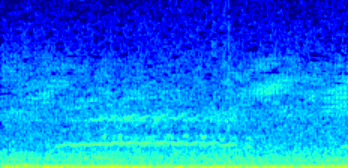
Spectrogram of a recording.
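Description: A faint horse whinny: one wavering call lasting about a second.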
